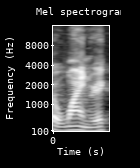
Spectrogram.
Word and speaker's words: Weinrick: uh today on the podcast we have weinrich did i say your last name right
